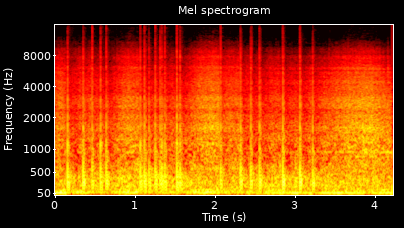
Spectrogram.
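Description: Fireworks display: a rapid, dense succession of bangs and crackles from bursting shells, several per second, over a continuous low rumble.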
